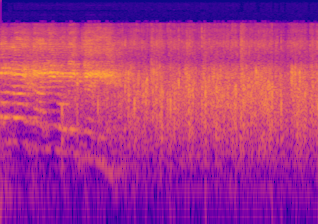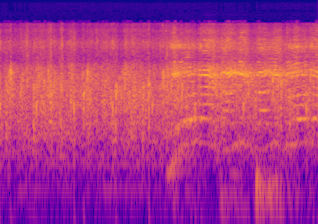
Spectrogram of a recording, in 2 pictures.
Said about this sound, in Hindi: तो इन लोगों के लिए एक बार जोरदार ताली होनी चाहिए।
